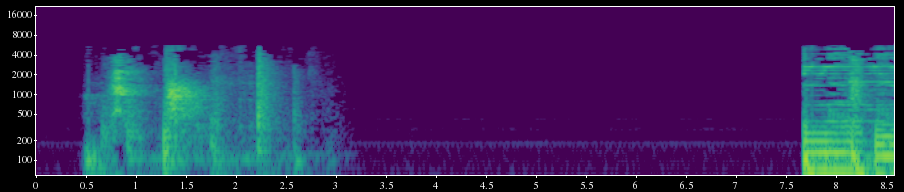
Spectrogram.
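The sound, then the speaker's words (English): Dogs squabbling with a few loud, rough barks and growly yaps in quick succession, then silence, followed by a steady electrical hum. “Sorry about that. My dogs were getting into a little argument, and I had to split them up, and I apologize for that.”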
